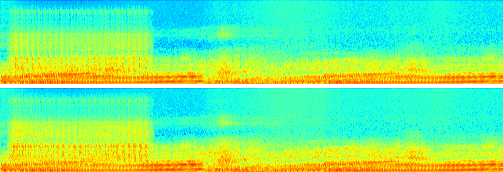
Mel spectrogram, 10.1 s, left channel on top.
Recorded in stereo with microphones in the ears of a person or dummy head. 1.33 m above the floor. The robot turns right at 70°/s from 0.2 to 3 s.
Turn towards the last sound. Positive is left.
turn(degrees=0)  # may be behind; listen again after turning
